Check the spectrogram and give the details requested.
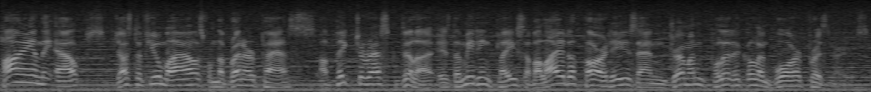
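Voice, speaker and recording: Dramatic 1940s newsreel man, animated American voice. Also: on the high side, a little fast, few pauses, low-quality recording. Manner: dramatic, declamatory. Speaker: newsreel narrator. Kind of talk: 1940s newsreel narration, scripted. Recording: archival 1940s newsreel soundtrack. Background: loud orchestral newsreel music.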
